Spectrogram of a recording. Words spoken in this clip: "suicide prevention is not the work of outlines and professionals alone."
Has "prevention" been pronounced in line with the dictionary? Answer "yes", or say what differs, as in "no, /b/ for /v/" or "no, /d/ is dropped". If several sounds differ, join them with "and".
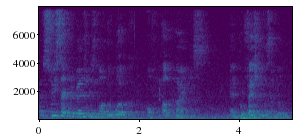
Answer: yes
